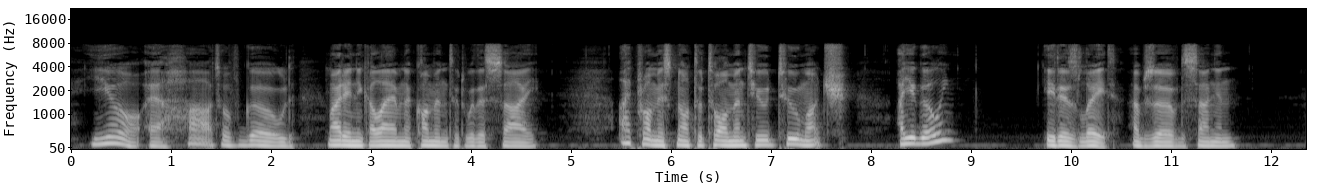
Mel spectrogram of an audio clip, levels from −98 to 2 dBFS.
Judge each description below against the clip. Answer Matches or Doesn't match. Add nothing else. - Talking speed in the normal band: Doesn't match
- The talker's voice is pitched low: Matches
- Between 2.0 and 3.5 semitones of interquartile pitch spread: Matches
